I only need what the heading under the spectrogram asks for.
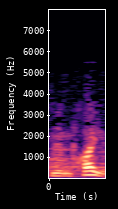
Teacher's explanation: نون ساكنة وبعدها الخاء، والخاء دي لا تغن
